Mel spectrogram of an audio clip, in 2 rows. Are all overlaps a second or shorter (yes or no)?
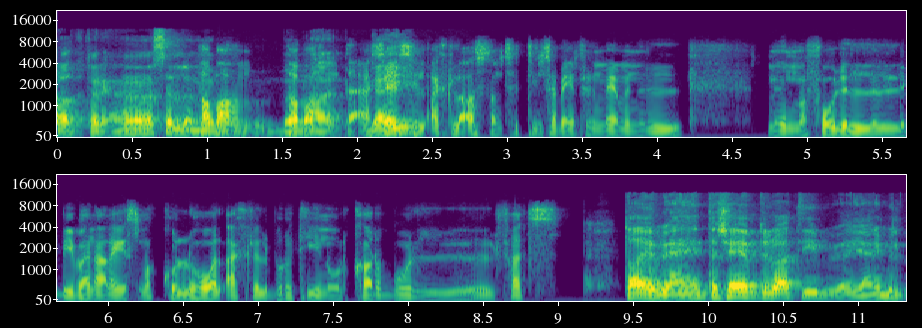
no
